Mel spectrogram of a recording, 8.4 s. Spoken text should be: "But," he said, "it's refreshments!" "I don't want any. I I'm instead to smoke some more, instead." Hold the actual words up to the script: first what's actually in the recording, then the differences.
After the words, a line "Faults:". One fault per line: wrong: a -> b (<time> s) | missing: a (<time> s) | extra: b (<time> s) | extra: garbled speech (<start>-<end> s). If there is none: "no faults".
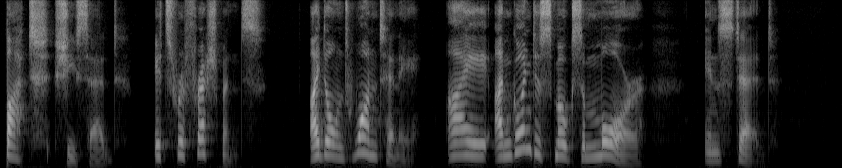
"But," she said, "it's refreshments!" "I don't want any. I I'm going to smoke some more, instead."
Faults:
wrong: he -> she (0.5 s)
wrong: instead -> going (5.1 s)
